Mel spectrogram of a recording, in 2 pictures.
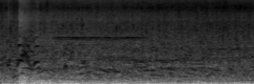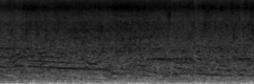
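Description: Swimmers splashing as they race backstroke, a steady wash of water noise, with spectators' indistinct shouts and calls over it.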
